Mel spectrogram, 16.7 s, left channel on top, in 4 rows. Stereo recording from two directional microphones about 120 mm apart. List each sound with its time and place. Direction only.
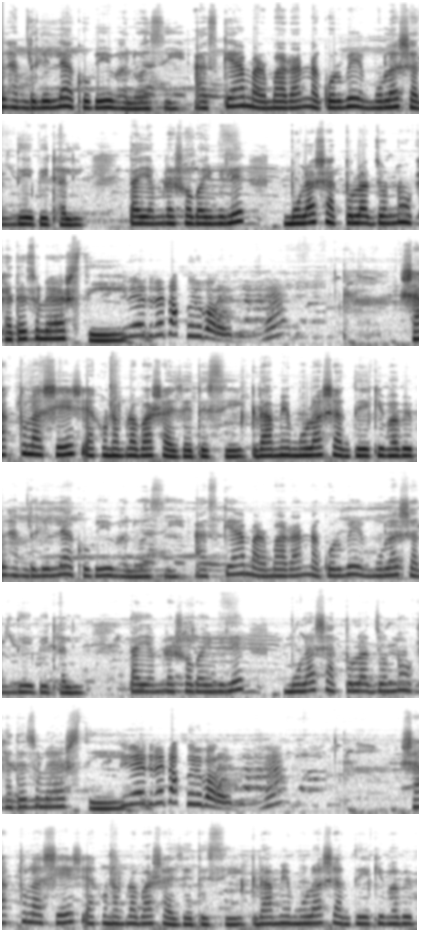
0.0 s a woman's voice: 35° left (ahead or behind)
12.3 s a woman's voice: 45° left (ahead or behind)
